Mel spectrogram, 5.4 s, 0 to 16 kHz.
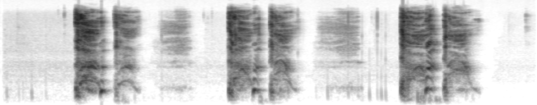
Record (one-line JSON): {"three_cough_length": "5.4 s", "three_cough_amplitude": 30483, "three_cough_signal_mean_std_ratio": 0.37, "survey_phase": "beta (2021-08-13 to 2022-03-07)", "age": "18-44", "gender": "Female", "wearing_mask": "No", "symptom_cough_any": true, "symptom_shortness_of_breath": true, "symptom_fatigue": true, "symptom_change_to_sense_of_smell_or_taste": true, "symptom_onset": "5 days", "smoker_status": "Ex-smoker", "respiratory_condition_asthma": true, "respiratory_condition_other": false, "recruitment_source": "Test and Trace", "submission_delay": "2 days", "covid_test_result": "Positive", "covid_test_method": "RT-qPCR", "covid_ct_value": 18.2, "covid_ct_gene": "ORF1ab gene", "covid_ct_mean": 18.7, "covid_viral_load": "730000 copies/ml", "covid_viral_load_category": "Low viral load (10K-1M copies/ml)"}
